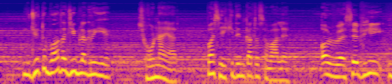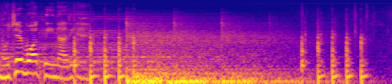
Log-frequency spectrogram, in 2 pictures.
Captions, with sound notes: I find it really weird. Never mind. It's just the matter of a day. As it is, I'm really sleepy. (Door knocking) (Door knocking)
